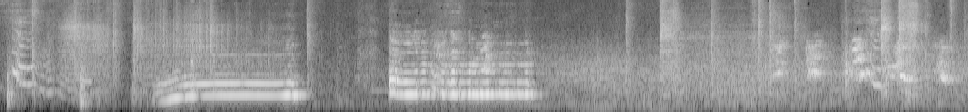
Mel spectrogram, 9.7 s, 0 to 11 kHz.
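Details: Cavalier King Charles Spaniel puppies, three in March 2014, indoors: a whimper rising into a long steady howl, a second sustained howl, then softer overlapping yips and whines.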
